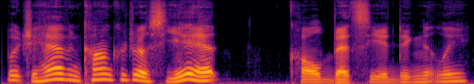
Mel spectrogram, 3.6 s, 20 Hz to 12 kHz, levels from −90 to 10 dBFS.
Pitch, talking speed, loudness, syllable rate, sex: 145 Hz, 150 wpm, -16 LUFS, 5.8 syllables/s, male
